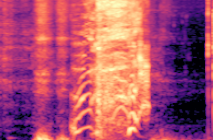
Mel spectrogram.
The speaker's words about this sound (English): You make sure to put in the cough.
